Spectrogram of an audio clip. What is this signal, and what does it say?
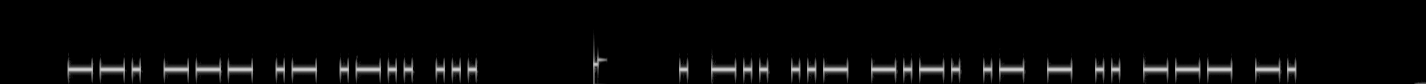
Morse code, heard as a keyed tone, about 15 wpm, 700 Hz. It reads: GOALS EDUCATION
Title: Sentences from Top 1000 Words - Review Part 6 - New Word Drill - 15wpm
